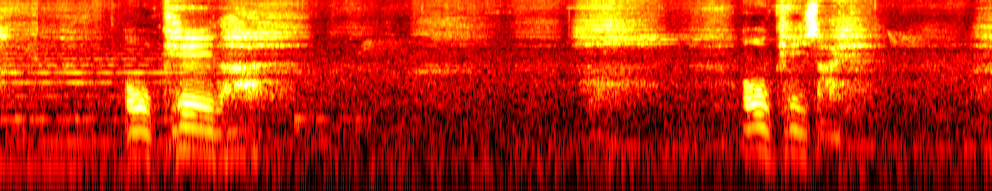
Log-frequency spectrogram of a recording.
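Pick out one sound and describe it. A middle-aged man speaks in a low, urgent voice nearby.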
